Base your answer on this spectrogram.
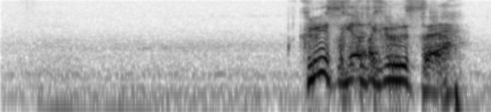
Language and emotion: Russian, angry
